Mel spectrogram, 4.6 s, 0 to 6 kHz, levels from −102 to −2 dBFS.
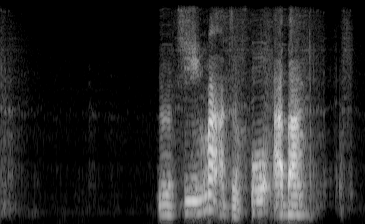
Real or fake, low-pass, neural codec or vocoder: fake; 5.4 kHz; codec, 44.1 kHz, 1.7 kbps, Pupu-Codec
